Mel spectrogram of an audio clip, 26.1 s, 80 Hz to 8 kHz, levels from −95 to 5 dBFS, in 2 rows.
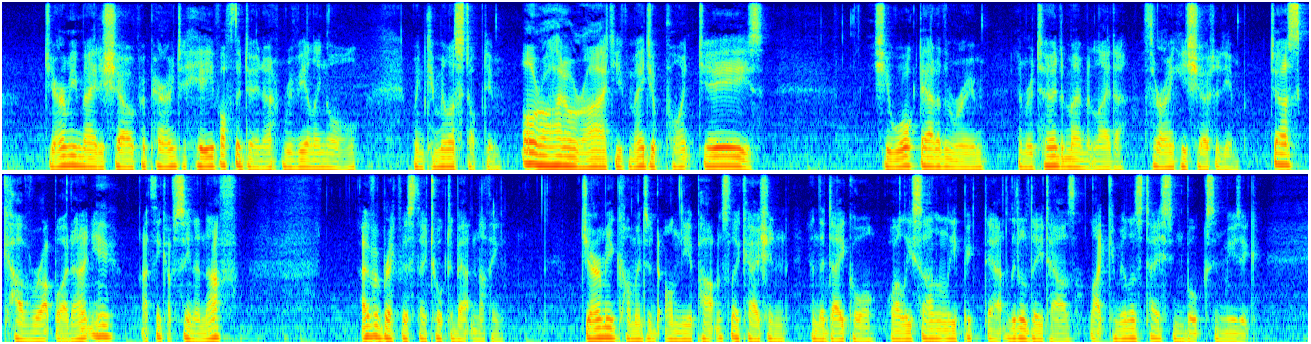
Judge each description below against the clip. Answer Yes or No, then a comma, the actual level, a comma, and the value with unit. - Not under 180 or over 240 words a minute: Yes, average, 190 wpm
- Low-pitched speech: Yes, low, 115 Hz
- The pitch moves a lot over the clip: No, average, 3.5 semitones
